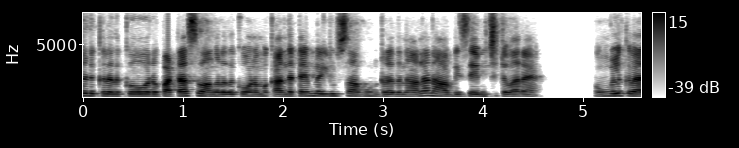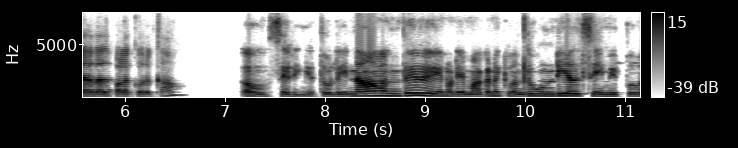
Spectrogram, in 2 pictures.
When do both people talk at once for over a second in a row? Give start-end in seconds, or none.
none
